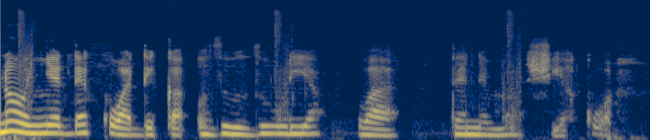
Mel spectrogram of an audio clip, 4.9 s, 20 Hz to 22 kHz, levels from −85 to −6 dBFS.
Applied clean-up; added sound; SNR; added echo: neural mask model RNNoise.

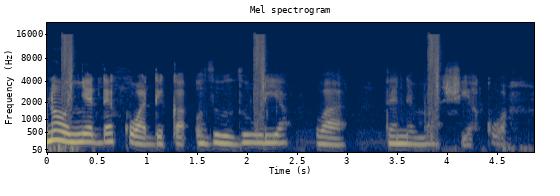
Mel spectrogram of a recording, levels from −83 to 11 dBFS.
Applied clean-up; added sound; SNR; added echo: none; Domestic sounds, home sounds; 14 dB; none.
